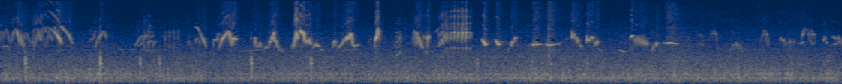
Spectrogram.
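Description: Eastern clapper lark singing a fast, varied run of short whistled and chirping notes with quick rising and falling slurs, mimicking other birds rather than giving its usual flight-display whistle. A harsher, buzzier note comes about halfway through.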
